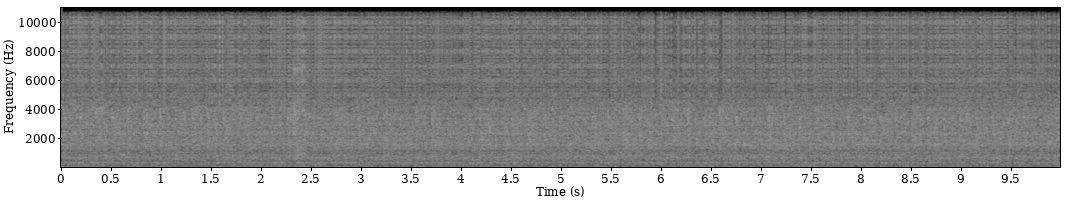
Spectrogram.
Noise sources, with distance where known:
engine of unclear size

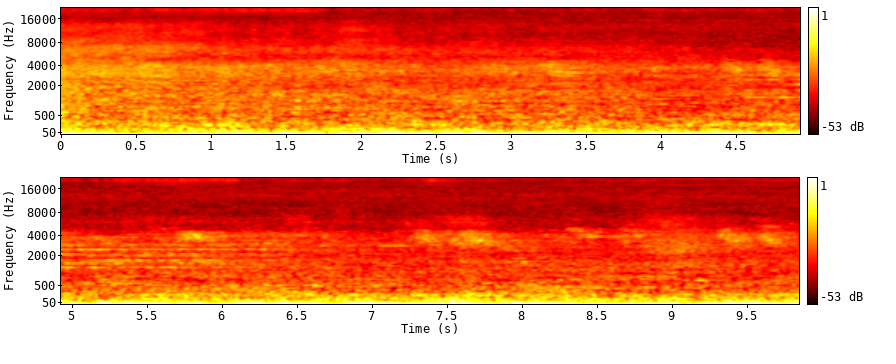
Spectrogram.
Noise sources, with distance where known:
background noise

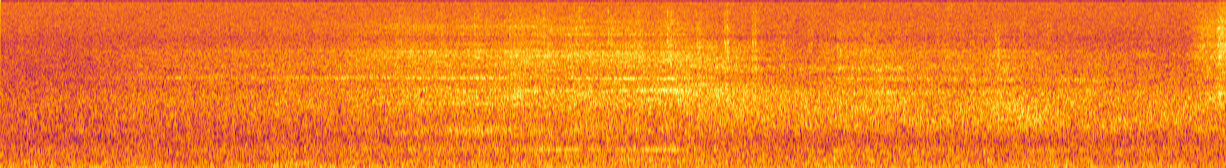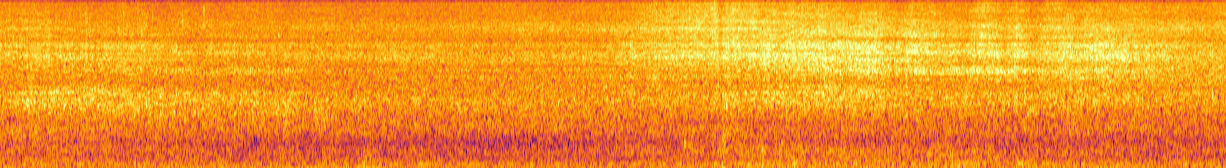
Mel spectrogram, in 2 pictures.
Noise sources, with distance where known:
engine of unclear size

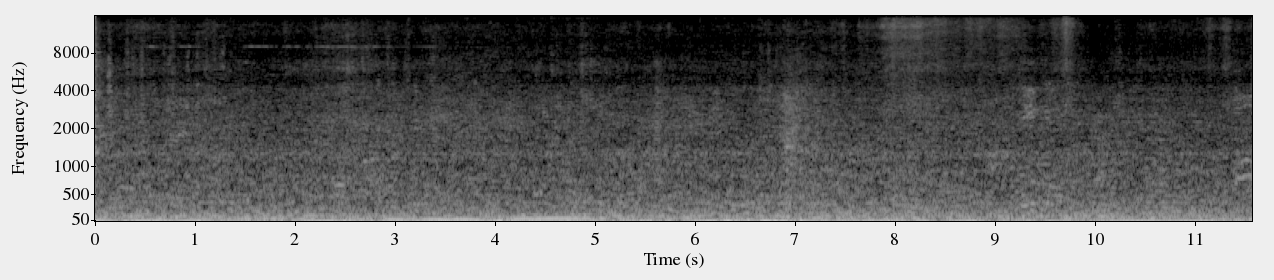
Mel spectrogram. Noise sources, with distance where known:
background noise

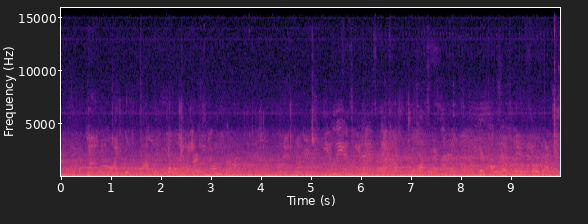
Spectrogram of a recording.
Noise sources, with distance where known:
music from an unclear source; person or small group talking, near

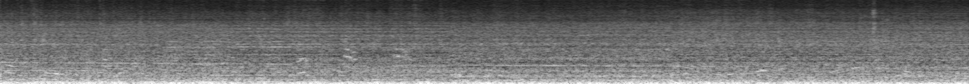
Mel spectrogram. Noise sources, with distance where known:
large-sounding engine, near

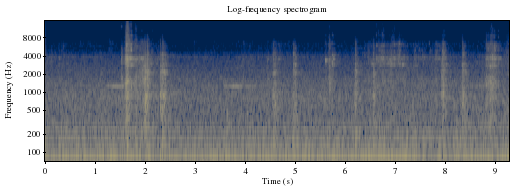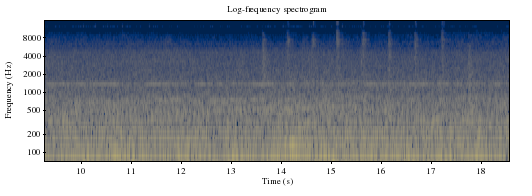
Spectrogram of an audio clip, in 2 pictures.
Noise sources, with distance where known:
non-machinery impact; reverse beeper

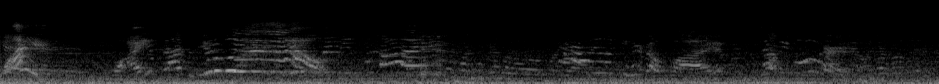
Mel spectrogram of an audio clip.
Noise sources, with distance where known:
person or small group talking, near

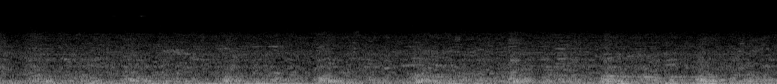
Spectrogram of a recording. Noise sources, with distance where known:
car horn, far

